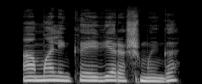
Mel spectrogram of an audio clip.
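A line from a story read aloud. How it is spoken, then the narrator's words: Plain. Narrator (Russian): спросила Катя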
